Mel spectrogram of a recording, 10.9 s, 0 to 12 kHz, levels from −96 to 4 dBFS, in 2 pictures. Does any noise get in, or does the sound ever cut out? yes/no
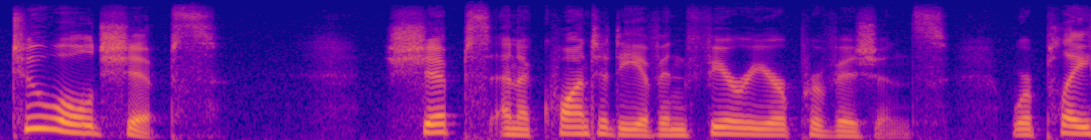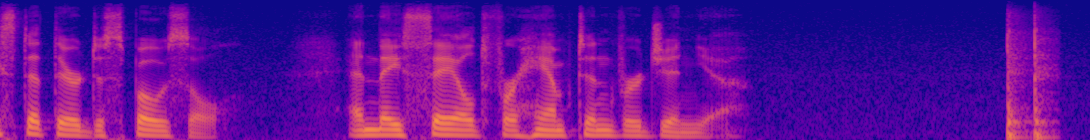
yes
